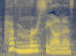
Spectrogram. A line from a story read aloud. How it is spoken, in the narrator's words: cried another child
